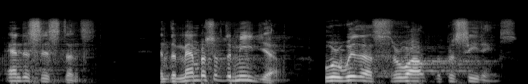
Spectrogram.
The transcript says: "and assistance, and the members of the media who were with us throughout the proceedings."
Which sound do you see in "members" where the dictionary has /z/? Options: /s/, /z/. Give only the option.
/z/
